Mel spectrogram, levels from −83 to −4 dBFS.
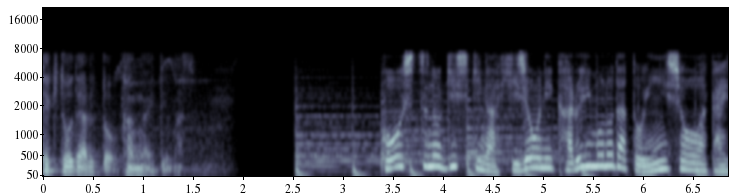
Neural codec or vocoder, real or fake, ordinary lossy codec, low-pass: none; real; none; 7.2 kHz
